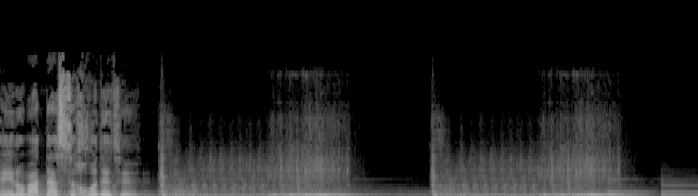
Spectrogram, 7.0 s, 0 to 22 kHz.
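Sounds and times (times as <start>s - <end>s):
speech: 0.0s - 1.6s
car engine cranking but failing to start: 1.6s - 6.4s.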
